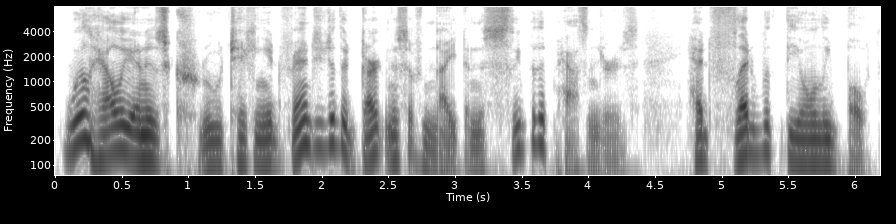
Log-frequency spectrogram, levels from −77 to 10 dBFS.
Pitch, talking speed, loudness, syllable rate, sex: 115 Hz, 235 wpm, -20 LUFS, 5.9 syllables/s, male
